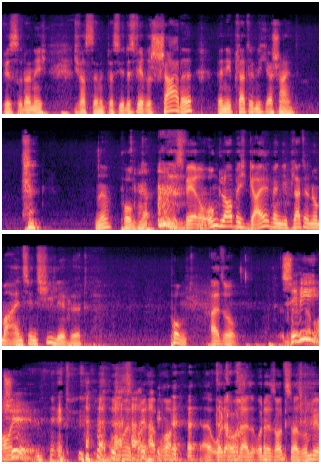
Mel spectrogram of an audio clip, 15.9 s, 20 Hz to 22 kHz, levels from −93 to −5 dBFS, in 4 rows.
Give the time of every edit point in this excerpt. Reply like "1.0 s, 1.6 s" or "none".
0.9 s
